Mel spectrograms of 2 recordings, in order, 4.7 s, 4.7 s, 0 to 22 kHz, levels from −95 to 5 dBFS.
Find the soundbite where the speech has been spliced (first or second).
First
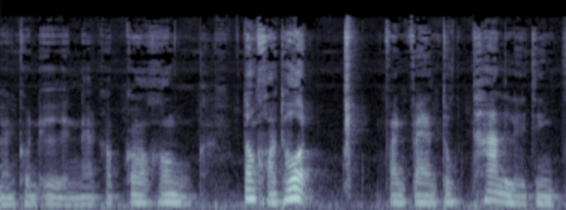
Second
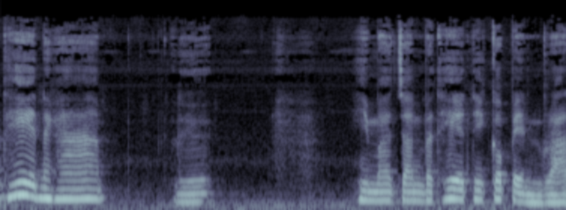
first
